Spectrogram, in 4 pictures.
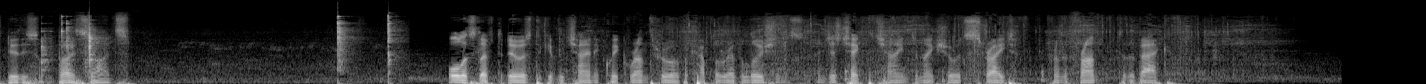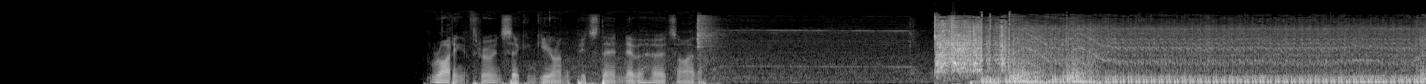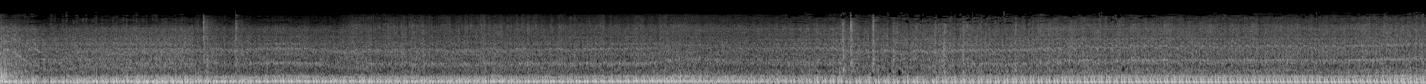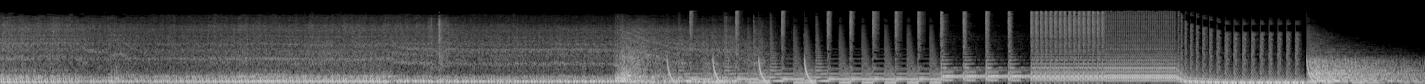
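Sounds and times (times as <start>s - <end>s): motorcycle engine starting and running: 5.5s - 12.8s, 21.2s - 56.1s.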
